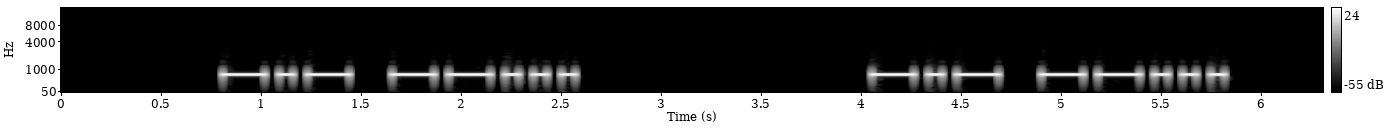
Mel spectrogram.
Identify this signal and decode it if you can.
Morse code, heard as a keyed tone, about 17 wpm, 700 Hz. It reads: K7 K7
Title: USA Call Sign Prefixes - Repeated 2x - 17wpm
